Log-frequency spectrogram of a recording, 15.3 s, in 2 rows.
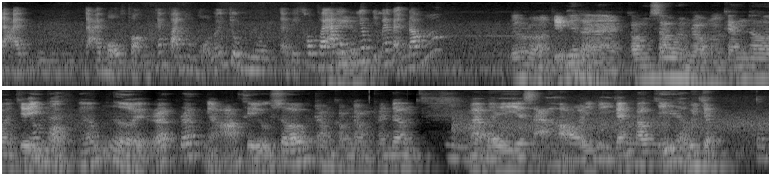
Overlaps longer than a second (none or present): none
